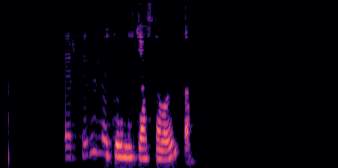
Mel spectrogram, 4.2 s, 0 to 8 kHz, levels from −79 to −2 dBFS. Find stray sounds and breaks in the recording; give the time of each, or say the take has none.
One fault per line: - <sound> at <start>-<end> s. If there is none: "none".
none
